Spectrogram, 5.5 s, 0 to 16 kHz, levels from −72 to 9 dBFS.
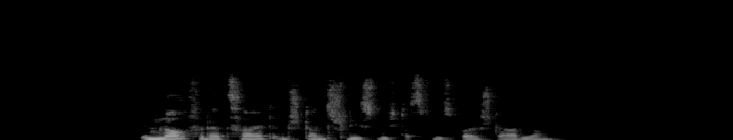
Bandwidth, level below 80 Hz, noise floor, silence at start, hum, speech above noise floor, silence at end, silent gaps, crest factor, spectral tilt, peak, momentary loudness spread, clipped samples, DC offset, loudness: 7.6 kHz; -76 dBFS; -87 dBFS; 1.05 s; none; 57 dB; 1.35 s; none; 22 dB; -6.5 dB/octave; -10 dBFS; 17 LU; under 0.1%; under 0.1%; -31 LUFS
